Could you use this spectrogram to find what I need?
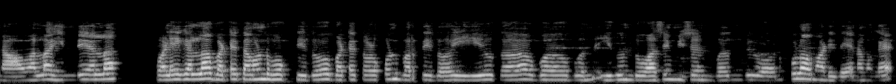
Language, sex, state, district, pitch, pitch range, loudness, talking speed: Kannada, female, Karnataka, Shimoga, 215 Hz, 205-230 Hz, -20 LUFS, 135 wpm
